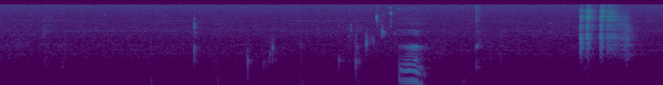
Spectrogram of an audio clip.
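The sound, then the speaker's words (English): Someone sips wine: faint wet mouth clicks, then a short, louder gulp midway, followed by a breathy, hissing exhale near the end. Quiet overall, with no talking. “Let me sip on some of this wine.”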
